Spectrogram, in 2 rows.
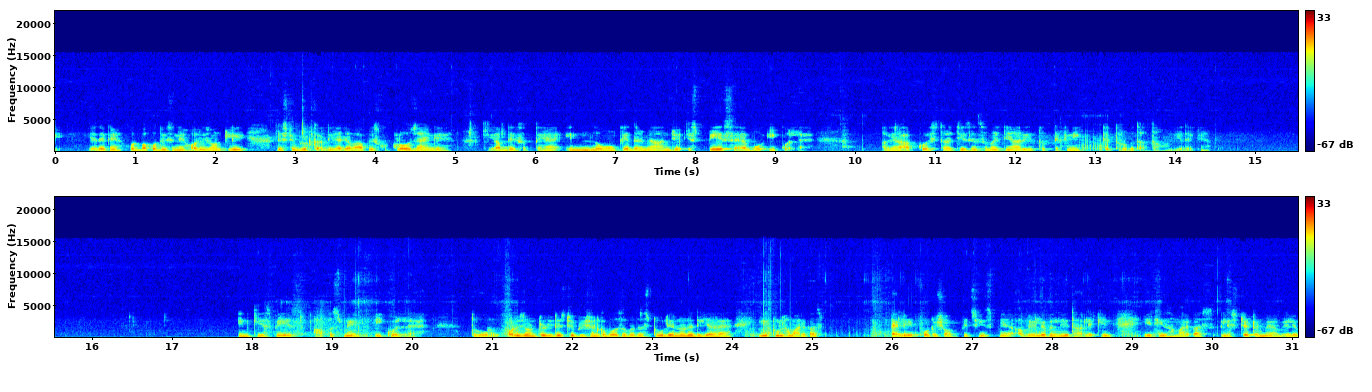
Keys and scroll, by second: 29.0 Delete.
